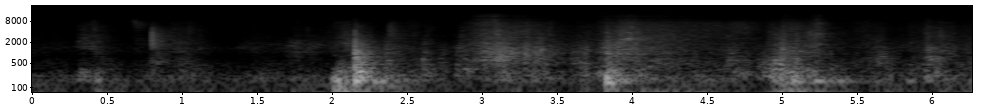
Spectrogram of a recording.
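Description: Upholstery handling: a foam seat cushion set down on a wooden worktable and a stitched seat cover rustled and pulled down over it, with a few dull knocks.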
